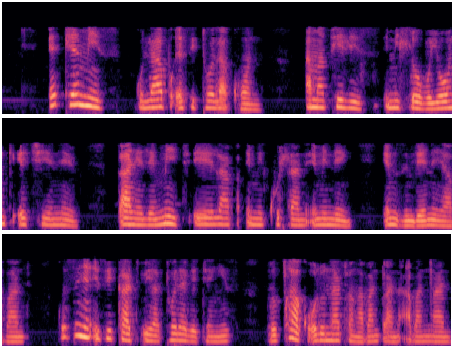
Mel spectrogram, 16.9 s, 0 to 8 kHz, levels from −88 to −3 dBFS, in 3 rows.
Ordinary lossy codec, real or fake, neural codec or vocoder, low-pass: AAC, 16 kbps; real; none; 7.2 kHz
